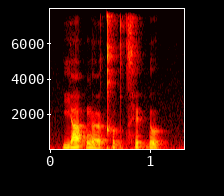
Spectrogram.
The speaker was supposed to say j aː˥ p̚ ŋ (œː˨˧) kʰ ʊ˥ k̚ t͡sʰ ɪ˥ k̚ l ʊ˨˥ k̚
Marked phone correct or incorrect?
incorrect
